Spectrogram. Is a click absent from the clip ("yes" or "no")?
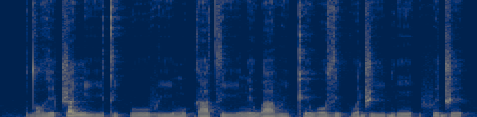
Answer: yes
